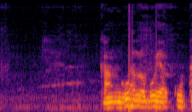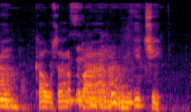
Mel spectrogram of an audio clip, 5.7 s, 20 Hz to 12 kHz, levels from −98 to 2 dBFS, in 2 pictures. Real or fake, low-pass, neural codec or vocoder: fake; 10.8 kHz; vocoder, 44.1 kHz, 128 mel bands, Pupu-Vocoder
